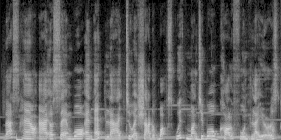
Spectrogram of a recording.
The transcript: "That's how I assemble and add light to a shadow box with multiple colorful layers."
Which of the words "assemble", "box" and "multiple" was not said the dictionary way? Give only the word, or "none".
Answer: multiple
